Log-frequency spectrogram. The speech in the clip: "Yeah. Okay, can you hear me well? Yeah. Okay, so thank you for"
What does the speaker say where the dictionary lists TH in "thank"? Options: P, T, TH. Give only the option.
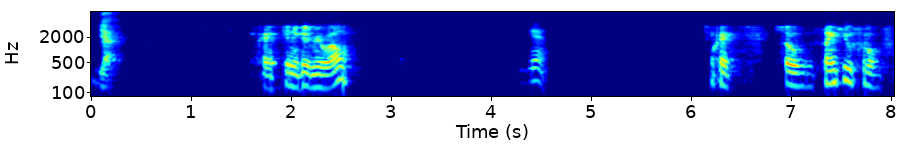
TH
